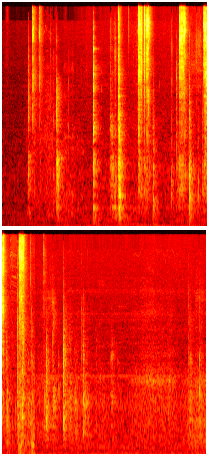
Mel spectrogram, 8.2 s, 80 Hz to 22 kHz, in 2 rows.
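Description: A 13mm spanner ratchets bolts loose on a Rover Metro door, a run of sharp metallic clicks and clunks in irregular bursts, close and fairly loud, settling into quieter handling at the end.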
